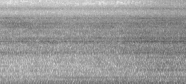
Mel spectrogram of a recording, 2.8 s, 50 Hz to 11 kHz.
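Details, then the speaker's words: 2017 Toyota Tundra 4.6L 1UR-FE V8, 75,000 miles, idling: steady gritty hiss and dry metallic grind from the belt drive, louder on the passenger side, heard without opening hood; worn tensioner pulley bearing. "I will say like a metal bearing grinding, but I will let you listen."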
